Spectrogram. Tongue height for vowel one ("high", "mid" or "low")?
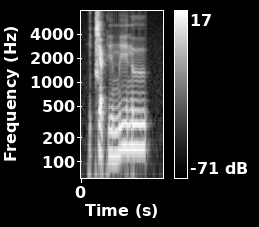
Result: low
